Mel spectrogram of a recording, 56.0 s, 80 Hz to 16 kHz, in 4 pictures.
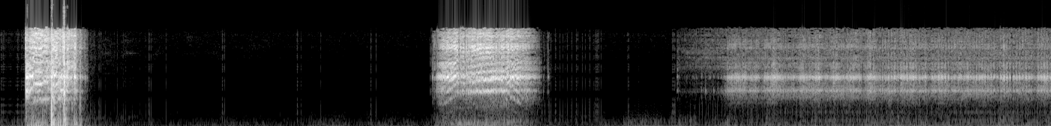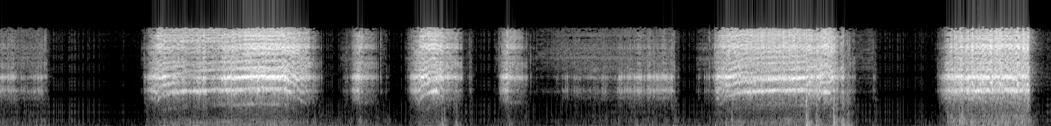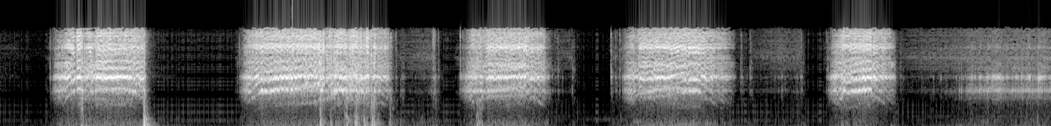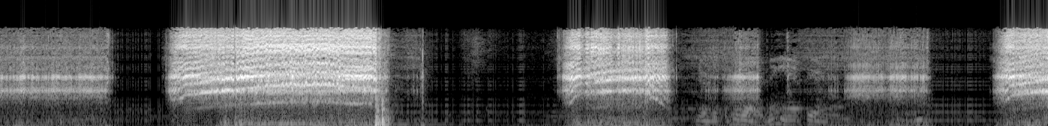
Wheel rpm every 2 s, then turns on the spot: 60, 0, 10, 50, 0, 20, 20, 10, 120, 30, 20, 30, 90, 80, 80, 50, 80, 50, 80, 30, 10, 20, 100, 100, 20, 60, 20, 30.
10-14 20-22 38-44 52-54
